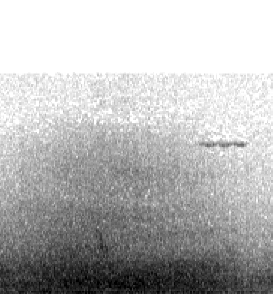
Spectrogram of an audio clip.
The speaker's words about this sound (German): halt, bleib stehen, ein Auto kommt.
